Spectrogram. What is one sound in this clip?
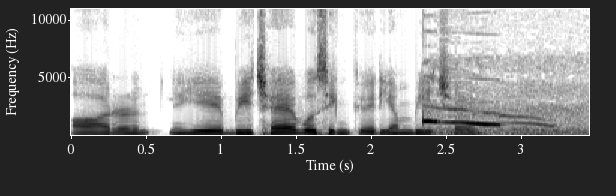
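A little girl speaks close by in a sing-song voice.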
